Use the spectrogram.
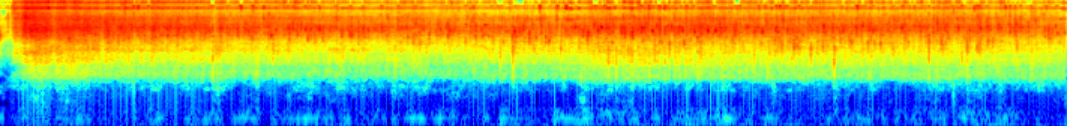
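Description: Garlic and onions fry in hot oil for a pumpkin curry, a steady, dense sizzle that holds evenly for the whole stretch with no voices.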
